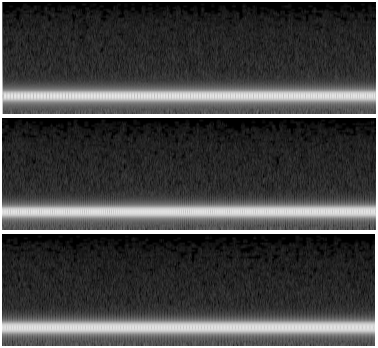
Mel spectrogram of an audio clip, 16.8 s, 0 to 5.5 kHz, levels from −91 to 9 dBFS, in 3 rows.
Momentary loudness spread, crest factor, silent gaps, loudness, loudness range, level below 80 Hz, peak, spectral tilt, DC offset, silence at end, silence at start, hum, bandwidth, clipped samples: 0 LU; 6 dB; none; -7 LUFS; 0 LU; -64 dBFS; 0 dBFS; -12.5 dB/octave; under 0.1%; 0 s; 0 s; none; 0.4 kHz; under 0.1%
